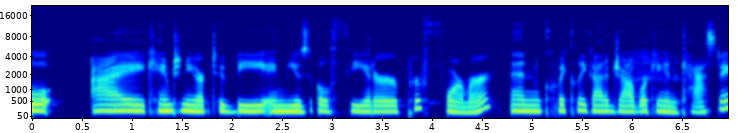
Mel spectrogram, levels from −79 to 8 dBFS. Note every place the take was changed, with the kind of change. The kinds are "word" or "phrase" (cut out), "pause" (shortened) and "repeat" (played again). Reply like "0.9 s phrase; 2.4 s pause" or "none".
4.7 s pause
